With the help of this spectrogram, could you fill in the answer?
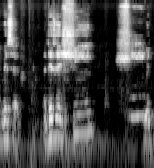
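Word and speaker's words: ش: Sheen, shin, sheen, tongue middle plate. Okay, sheen will produce middle tongue, middle side of the tongue touches roof of the mouth, mid side of the mouth. So sheen will produce sheen.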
